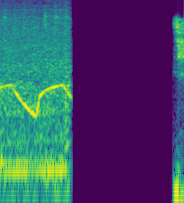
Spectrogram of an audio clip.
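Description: An ambulance siren wails at a protest in the West Bank, a short rising-and-falling tone over a low hum that cuts off abruptly, followed by a brief burst of noise.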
